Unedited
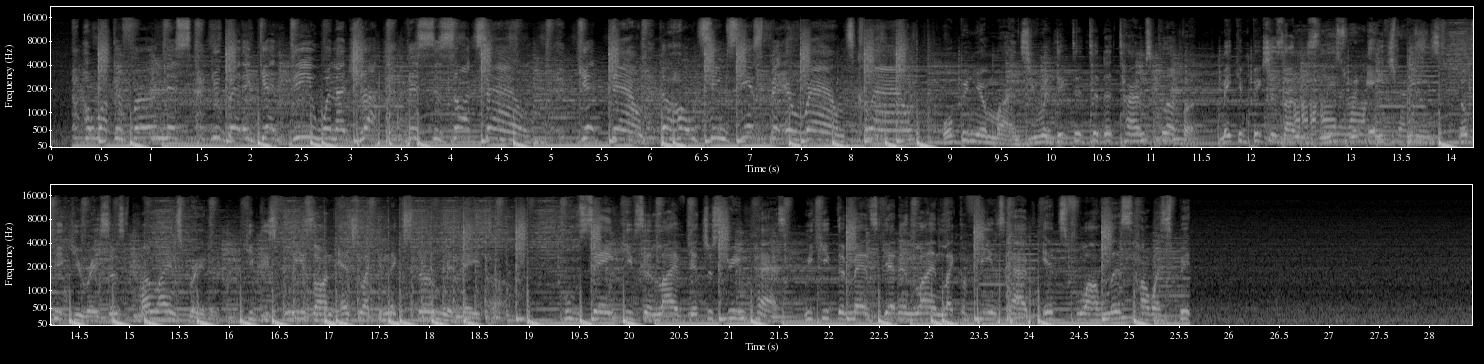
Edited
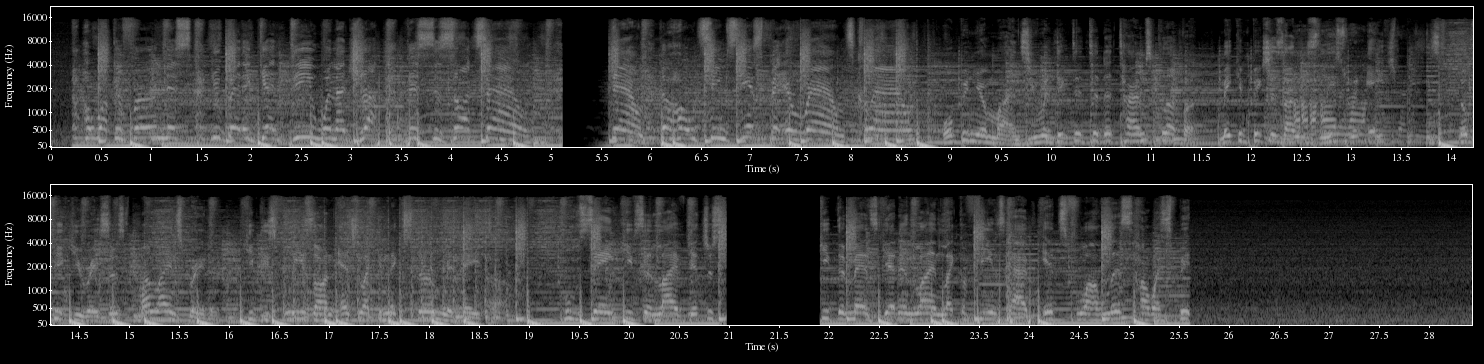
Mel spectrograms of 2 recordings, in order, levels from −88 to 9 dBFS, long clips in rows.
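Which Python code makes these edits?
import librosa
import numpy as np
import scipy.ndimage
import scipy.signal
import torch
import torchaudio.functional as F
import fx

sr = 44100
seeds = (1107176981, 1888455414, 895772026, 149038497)

y = fx.edit(x, sr, fx.fade_in_span(start_s=5.12, length_s=0.52, curve='exp'),
    fx.fade_out_to(start_s=12.8, length_s=0.96, floor_db=-16.0),
    fx.silence(start_s=20.98, length_s=0.94), tone=tone)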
